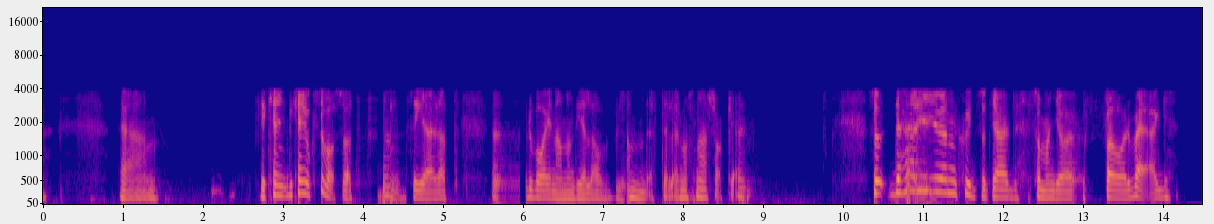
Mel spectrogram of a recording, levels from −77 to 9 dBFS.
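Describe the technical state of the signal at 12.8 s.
The speech passes through the GSM full-rate codec, which fits a 13 kbps stream. Nothing above 4 kHz survives. Pulse-driven vocal tract modelling leaves a plainly audible buzzy, gravelly roughness. From 12.84 to 13.02 s there are lost GSM frames, a gap of about 160 ms. The decoder repeats the last good frame. That gives a rough, metallic ring.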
